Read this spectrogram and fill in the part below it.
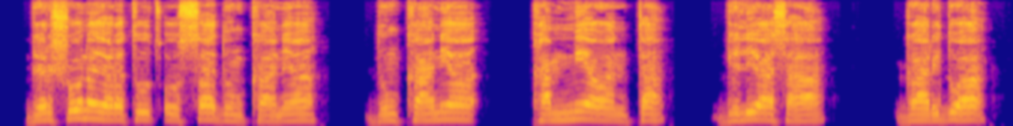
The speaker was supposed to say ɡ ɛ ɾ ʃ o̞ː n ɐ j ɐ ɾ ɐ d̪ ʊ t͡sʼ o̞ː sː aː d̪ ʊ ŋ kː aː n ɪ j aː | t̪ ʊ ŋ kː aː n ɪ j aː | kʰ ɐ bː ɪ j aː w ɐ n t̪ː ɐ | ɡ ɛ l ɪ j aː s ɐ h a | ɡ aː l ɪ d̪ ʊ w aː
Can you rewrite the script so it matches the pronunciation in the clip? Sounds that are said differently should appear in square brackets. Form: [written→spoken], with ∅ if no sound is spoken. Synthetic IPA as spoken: ɡ ɛ ɾ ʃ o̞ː n ɐ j ɐ ɾ ɐ [d̪→t̪] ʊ t͡sʼ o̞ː sː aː d̪ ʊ ŋ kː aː n ɪ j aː | [t̪→d̪] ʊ ŋ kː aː n ɪ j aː | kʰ ɐ [bː→mː] ɪ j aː w ɐ n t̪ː ɐ | ɡ ɛ l ɪ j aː s ɐ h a | ɡ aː [l→ɾ] ɪ d̪ ʊ w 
